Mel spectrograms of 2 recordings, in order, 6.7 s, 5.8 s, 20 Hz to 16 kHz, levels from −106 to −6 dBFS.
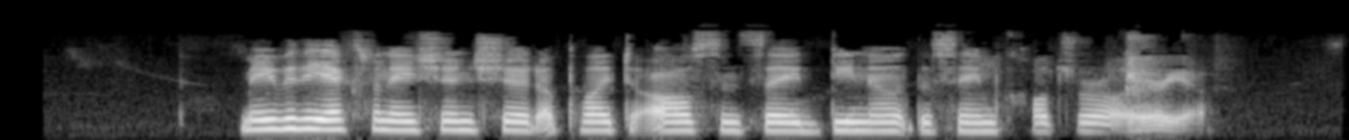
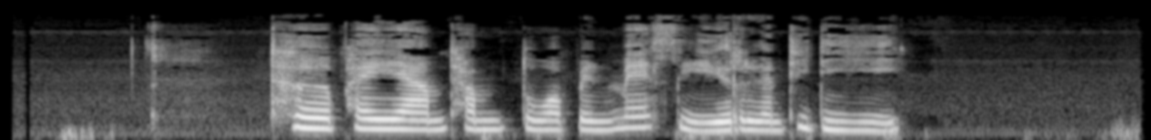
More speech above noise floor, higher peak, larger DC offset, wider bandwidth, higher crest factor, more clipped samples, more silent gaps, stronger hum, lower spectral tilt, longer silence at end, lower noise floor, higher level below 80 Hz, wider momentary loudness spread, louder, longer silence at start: first, 52 dB vs 43 dB; about the same, -6 dBFS vs -4 dBFS; neither; second, 7.8 kHz vs 11 kHz; about the same, 18 dB vs 18 dB; neither; neither; neither; about the same, -6 dB/octave vs -5 dB/octave; second, 0.7 s vs 1.25 s; first, -74 dBFS vs -63 dBFS; second, -74 dBFS vs -58 dBFS; second, 10 LU vs 19 LU; about the same, -22 LUFS vs -21 LUFS; first, 1.2 s vs 0.35 s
